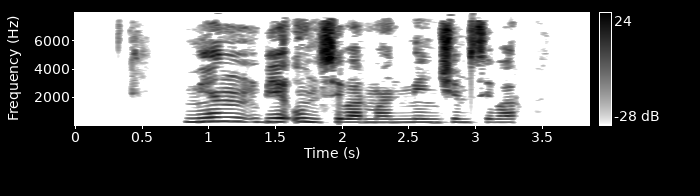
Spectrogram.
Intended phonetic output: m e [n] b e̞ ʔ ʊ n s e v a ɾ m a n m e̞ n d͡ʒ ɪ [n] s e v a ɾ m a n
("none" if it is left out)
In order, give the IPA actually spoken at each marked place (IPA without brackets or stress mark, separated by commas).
n, m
